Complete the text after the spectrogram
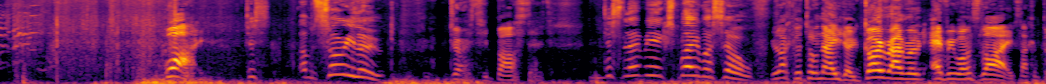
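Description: Another young man shouts angrily up close.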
